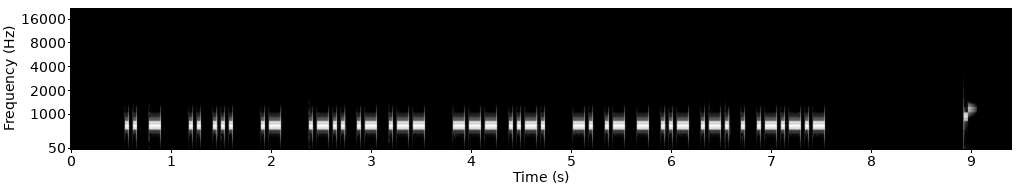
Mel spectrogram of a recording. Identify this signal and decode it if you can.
Morse code, heard as a keyed tone, about 30 wpm, 700 Hz. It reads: IT IS A LAW OF NATURE.
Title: Sentences from Top 1000 Words - Review Part 3 - 30wpm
